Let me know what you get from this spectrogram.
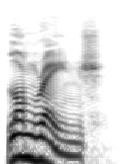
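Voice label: "long-range", British English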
